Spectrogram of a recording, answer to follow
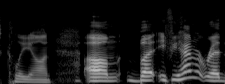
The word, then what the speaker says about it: Kleon: artist by Austin Kleon I think that's how he pronounces his name is Cleon but if you haven't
